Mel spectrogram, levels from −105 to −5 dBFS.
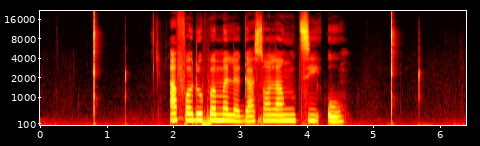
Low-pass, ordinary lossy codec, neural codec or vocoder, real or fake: none; none; none; real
